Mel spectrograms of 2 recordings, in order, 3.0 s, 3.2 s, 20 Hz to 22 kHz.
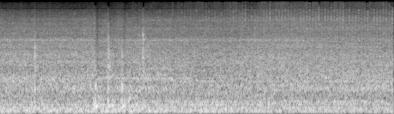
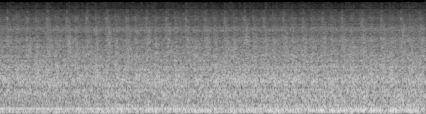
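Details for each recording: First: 2007 Ford F-150 Lariat 5.4L Triton V8 at idle, hood open: steady, even idle with no rattle or tick. The VCT cam phaser rattle appears only at 800–1,200 rpm. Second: 2007 Ford F-150 Lariat 5.4L Triton V8 at about 800 rpm, hood open: busy metallic rattle over the engine note from the VCT cam phasers, which rattle between 800 and 1,200 rpm.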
